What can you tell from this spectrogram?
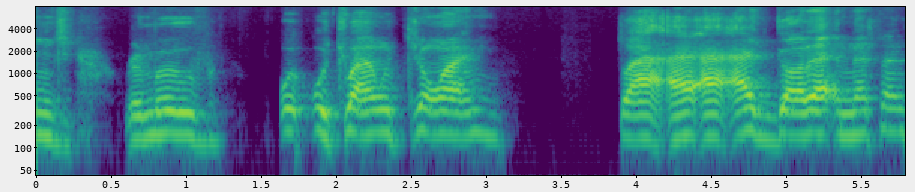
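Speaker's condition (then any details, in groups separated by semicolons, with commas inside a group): Generalized dystonia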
